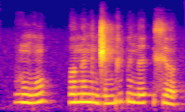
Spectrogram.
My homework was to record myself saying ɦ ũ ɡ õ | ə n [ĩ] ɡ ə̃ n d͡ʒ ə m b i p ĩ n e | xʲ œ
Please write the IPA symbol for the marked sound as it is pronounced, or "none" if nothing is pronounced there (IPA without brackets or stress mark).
ẽ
